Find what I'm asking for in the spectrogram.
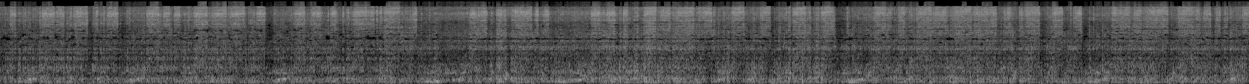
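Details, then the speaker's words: After a hot water tank replacement, a tap is opened upstairs to burp the lines: an irregular sputtering hiss of spitting water as trapped air purges, which is normal. "we got to go upstairs and turn on the valves, and it makes a loud noise, and we call it burping because it's basically burp, burp, burp. That's how it comes out."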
